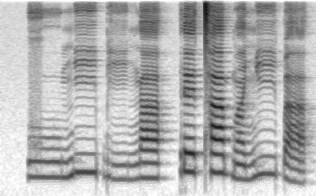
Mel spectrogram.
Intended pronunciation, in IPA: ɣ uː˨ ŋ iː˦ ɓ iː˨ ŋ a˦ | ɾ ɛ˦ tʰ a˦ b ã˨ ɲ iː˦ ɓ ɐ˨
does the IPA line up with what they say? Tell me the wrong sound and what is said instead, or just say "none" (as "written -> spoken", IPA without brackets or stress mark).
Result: ɐ˨ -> a˨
